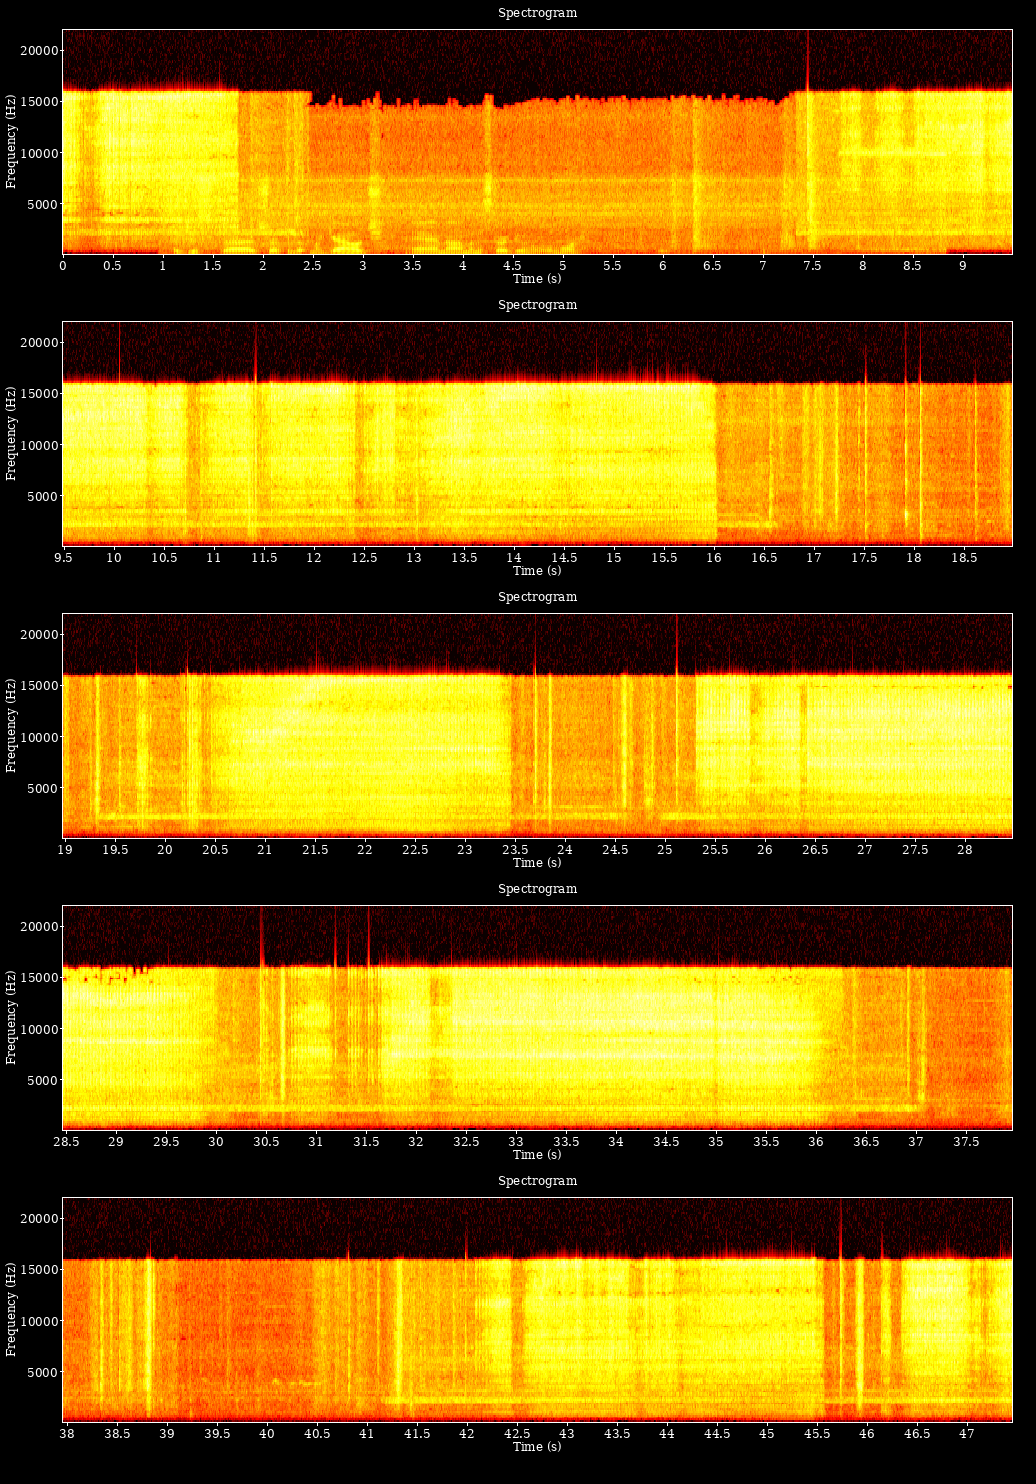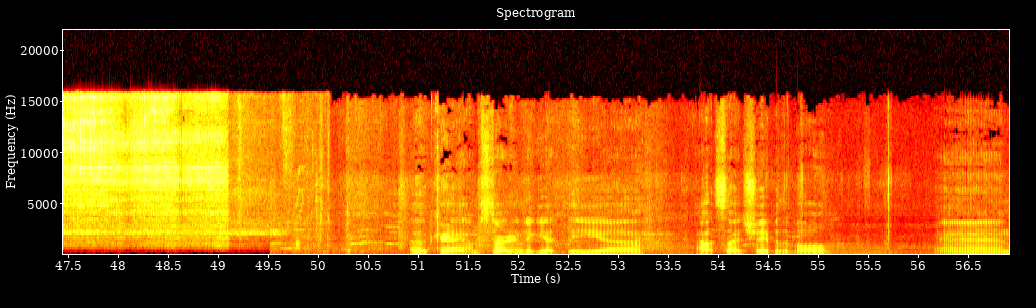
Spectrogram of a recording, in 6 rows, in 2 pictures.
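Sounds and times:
gouge scraping spinning wood: 0.0s - 3.0s, 7.3s - 17.9s, 19.0s - 37.0s, 40.8s - 50.1s.

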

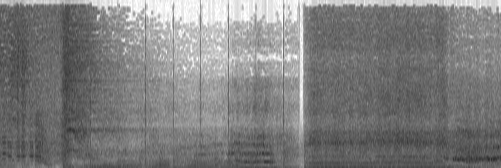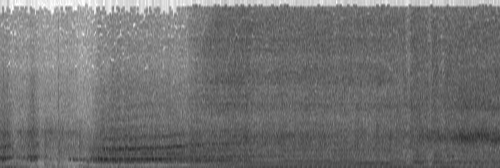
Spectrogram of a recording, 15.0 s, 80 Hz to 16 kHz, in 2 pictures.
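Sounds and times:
car engine at high revs: 1.0s - 15.0s.

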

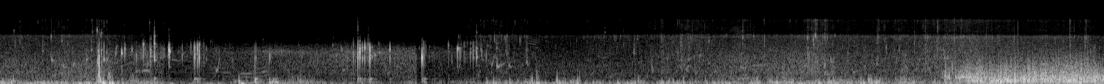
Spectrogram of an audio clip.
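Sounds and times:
sea water lapping and splashing: 0.0s - 11.0s
water slapping camera housing: 0.5s - 2.8s, 3.5s - 5.3s.

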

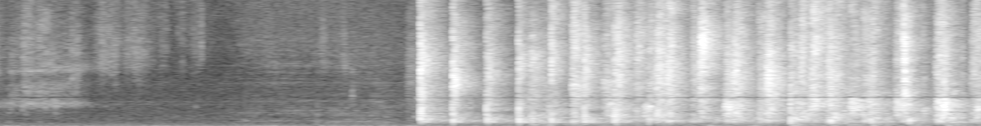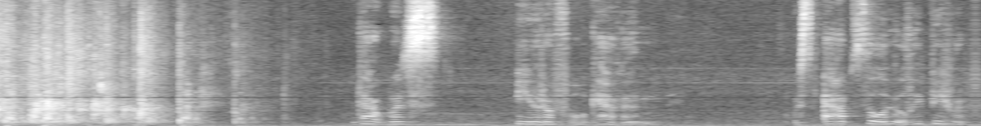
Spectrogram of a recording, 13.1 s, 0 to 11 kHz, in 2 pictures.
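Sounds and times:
students applauding: 2.8s - 8.4s.

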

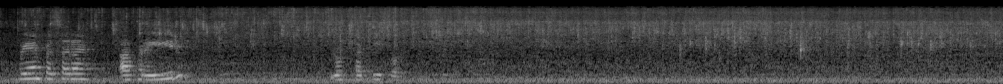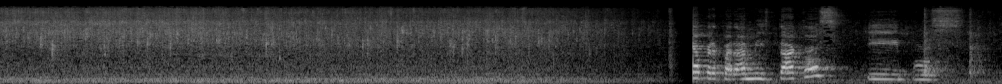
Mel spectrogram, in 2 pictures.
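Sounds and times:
food sizzling in hot oil: 0.0s - 16.9s.

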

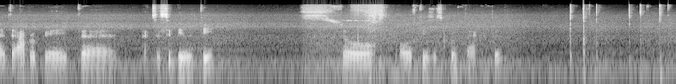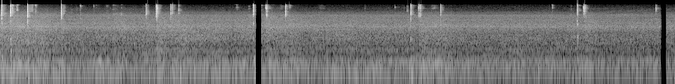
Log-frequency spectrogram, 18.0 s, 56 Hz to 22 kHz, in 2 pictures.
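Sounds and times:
low hiss: 0.0s - 18.0s
keyboard key taps: 7.6s - 9.5s
mouse clicks: 7.6s - 9.5s, 14.4s - 15.0s.

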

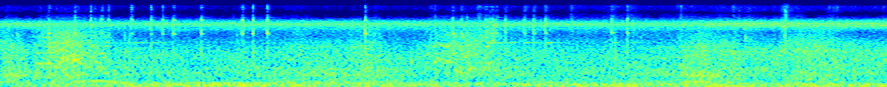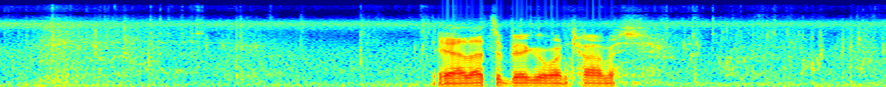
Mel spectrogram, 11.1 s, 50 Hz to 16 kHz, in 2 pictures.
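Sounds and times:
fishing reel clicking: 0.0s - 4.1s, 6.1s - 6.9s.

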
